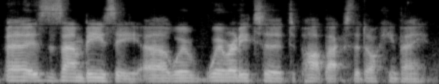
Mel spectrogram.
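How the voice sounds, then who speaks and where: Man doing a brisk starship officer on comms. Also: mid-range voice, steady tone, a bit bright, slight background noise, close to an everyday voice. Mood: businesslike.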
